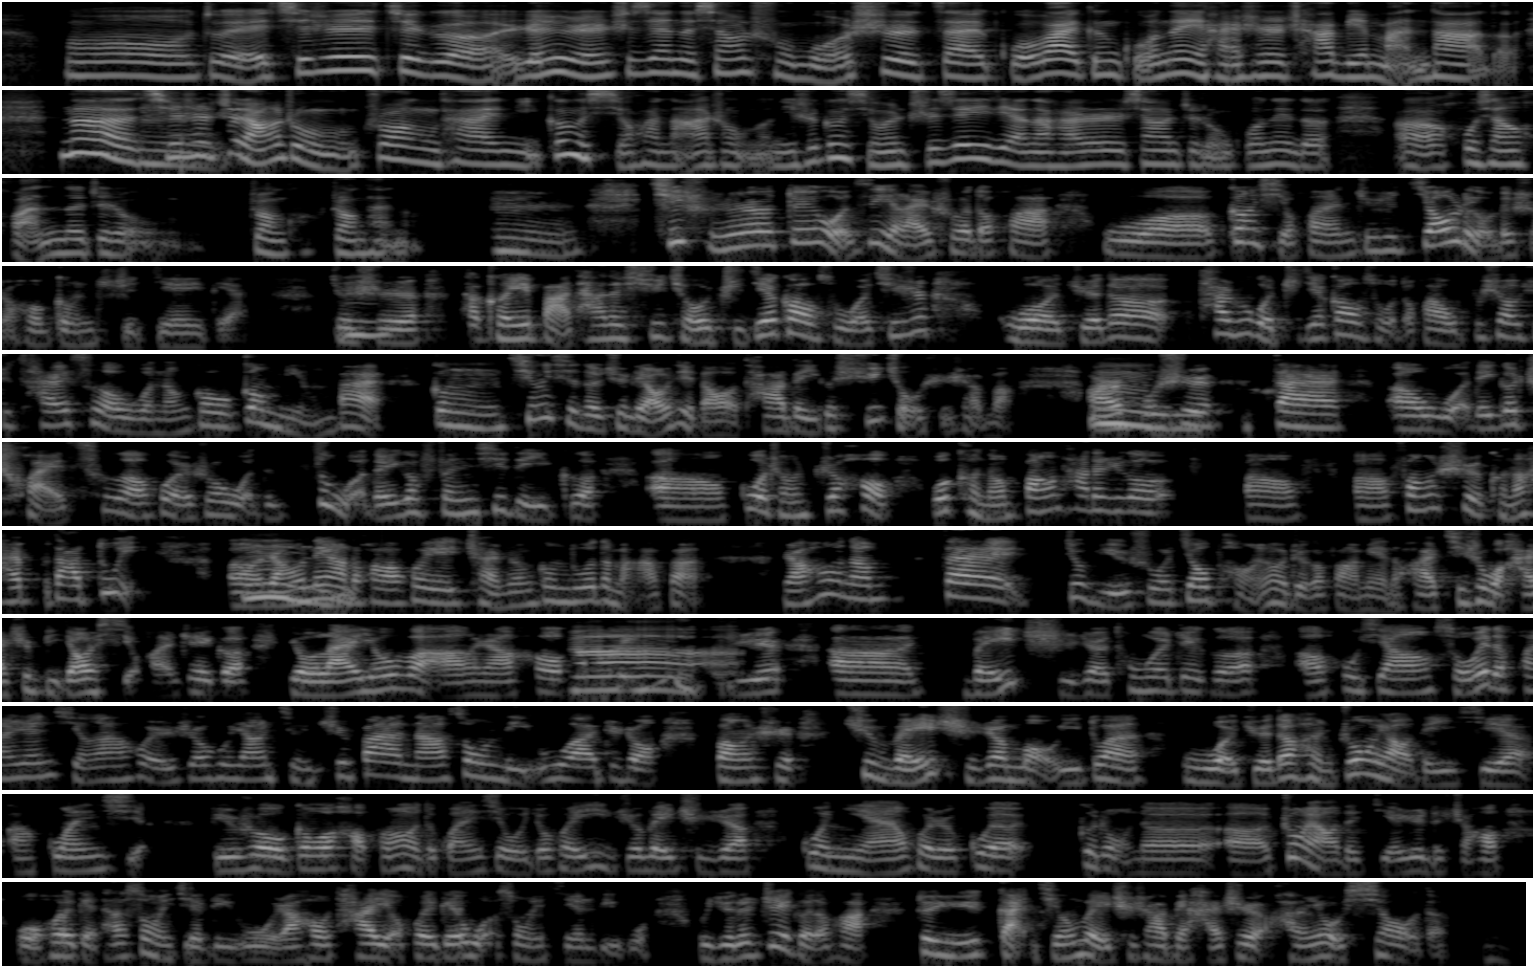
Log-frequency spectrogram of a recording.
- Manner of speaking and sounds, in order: other background noise
- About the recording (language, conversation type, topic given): Chinese, podcast, 回国后再适应家乡文化对你来说难吗？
